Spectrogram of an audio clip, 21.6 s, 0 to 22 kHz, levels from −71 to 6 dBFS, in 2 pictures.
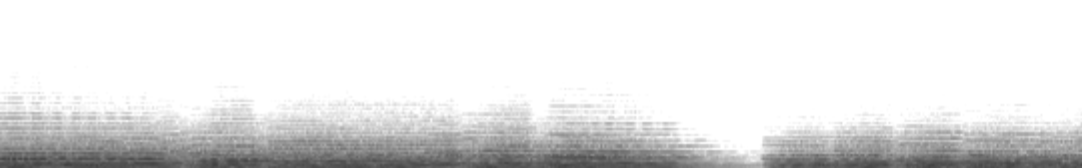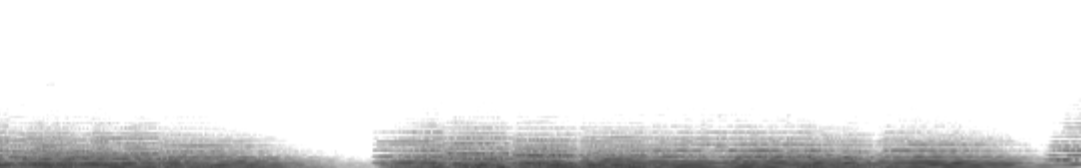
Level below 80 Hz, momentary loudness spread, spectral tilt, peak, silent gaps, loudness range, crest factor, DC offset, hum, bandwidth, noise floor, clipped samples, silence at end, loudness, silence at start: -44 dBFS; 8 LU; -7 dB/octave; -2 dBFS; none; 5 LU; 16 dB; 0.3%; none; 9.8 kHz; -45 dBFS; under 0.1%; 0 s; -18 LUFS; 0 s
